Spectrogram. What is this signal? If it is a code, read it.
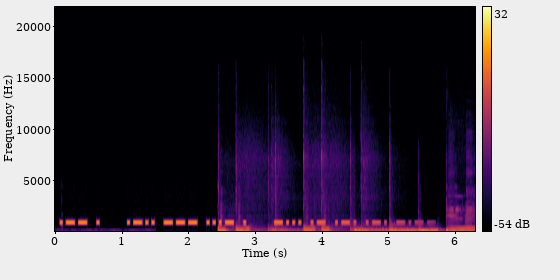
Morse code, heard as a keyed tone, about 26 wpm, 1000 Hz. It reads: WE LOVE BARRK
